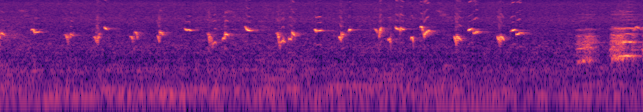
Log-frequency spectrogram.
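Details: Yellow-vented bulbul lure song in rapid 'ropel' style: a long run of quick, chattering chirps, rising and falling in pitch, steadily repeated, ending with a short rough, noisy burst.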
